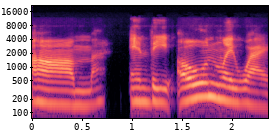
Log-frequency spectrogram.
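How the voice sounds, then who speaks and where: A woman with a fairly low pitch and a Southern US accent. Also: very clean recording, silent background. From Arkansas. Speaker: history professor. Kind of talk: panel discussion.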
